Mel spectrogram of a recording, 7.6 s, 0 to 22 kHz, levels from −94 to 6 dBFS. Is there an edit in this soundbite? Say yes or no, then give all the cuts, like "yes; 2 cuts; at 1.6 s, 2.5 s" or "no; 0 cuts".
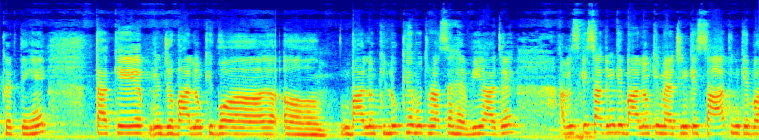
no; 0 cuts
